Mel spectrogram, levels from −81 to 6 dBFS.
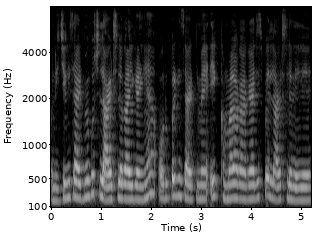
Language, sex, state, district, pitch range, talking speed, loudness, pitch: Hindi, female, Bihar, Purnia, 200-230 Hz, 290 wpm, -28 LUFS, 210 Hz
